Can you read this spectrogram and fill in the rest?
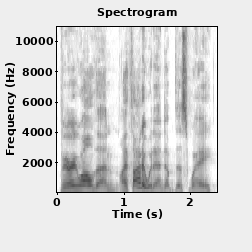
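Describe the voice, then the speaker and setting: A woman voicing a stern, controlled older female schoolteacher in a storybook, speaking in a measured, precise, formal way. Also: medium pitch, sing-song, gravelly, full character voice. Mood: resolute. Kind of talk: storybook read-aloud character dialogue.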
